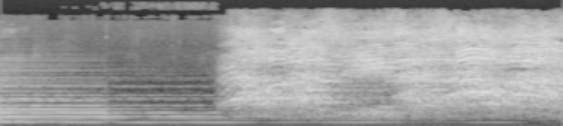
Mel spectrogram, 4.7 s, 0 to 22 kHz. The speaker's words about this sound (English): One day when I was home, I heard a mighty roar. There were 1,000 people right outside the door.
